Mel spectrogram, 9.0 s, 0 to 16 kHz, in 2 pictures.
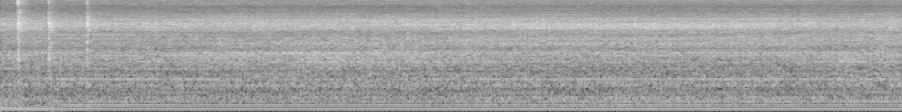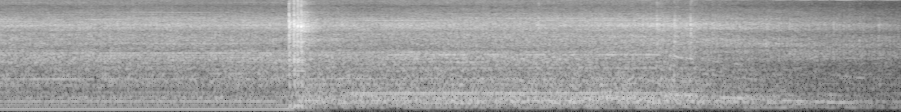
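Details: Kirby Generation 4 80th Anniversary Edition vacuum (1996) after its suction fan was replaced, safety switch held with a screwdriver: a steady motor hum with fan whine for six seconds, then a click as it switches off and the motor winds down smoothly; normal running.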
